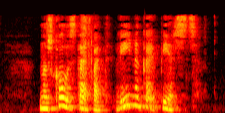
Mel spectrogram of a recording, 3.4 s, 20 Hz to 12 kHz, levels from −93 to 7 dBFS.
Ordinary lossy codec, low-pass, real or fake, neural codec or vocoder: AAC, 32 kbps; 7.2 kHz; real; none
